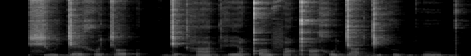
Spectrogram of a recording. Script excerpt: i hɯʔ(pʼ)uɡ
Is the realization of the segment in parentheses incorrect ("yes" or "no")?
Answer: yes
